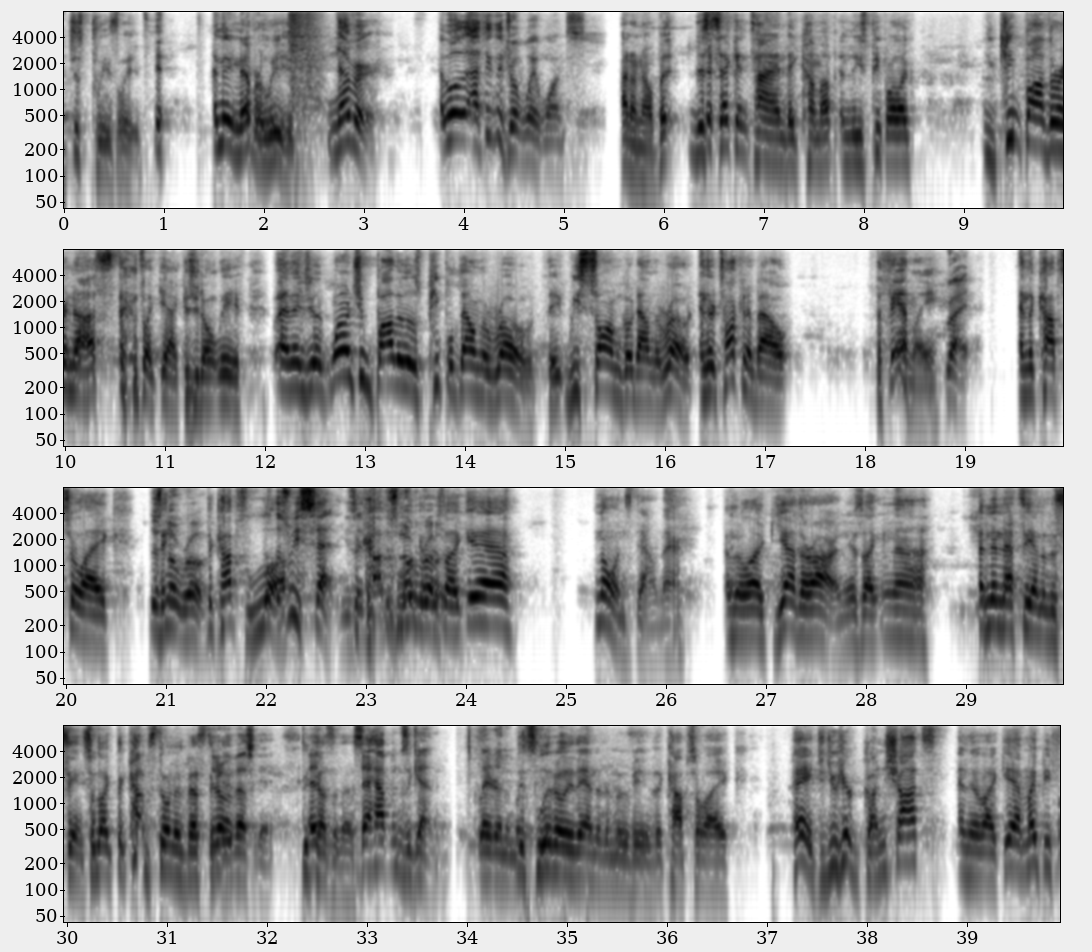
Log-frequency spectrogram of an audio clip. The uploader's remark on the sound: Live from the Falcon Bar in Orlando, Florida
